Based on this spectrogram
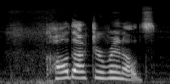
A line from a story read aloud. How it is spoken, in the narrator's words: Atticus' voice came sharply from Jim's room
